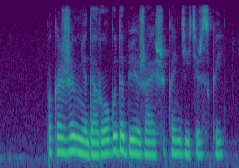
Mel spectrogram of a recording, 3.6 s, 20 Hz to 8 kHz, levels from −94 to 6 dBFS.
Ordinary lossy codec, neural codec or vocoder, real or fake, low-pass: none; none; real; 7.2 kHz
